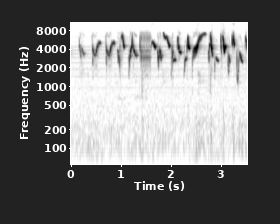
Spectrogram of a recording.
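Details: Training song of a canary, rich with blackthroat and sanger phrases: high chirps and rising and falling whistles, a brief buzzy rasp, then a dense stream of varied notes.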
